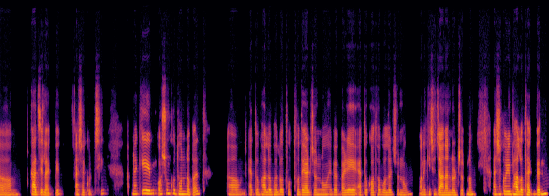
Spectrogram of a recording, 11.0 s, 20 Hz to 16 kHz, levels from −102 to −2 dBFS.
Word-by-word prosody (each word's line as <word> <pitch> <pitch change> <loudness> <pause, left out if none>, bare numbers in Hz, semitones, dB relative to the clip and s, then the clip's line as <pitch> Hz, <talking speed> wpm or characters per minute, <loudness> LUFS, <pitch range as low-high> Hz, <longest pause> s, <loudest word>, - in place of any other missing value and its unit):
আম 175 -1 -1 0.4
কাজে 190 -2 +6
লাগবে। 175 - -2 0.4
আশা 190 -2 -1
করছি। - - -4 0.5
আপনাকে 235 +2 -2 0.3
অসংখ্য 265 +3 +1
ধন্যবাদ। 215 +1 +2 0.6
আম 190 0 -2 0.2
এত 185 0 -8
ভালো, 190 0 +3
ভালো 185 0 0
তথ্য 195 - -9
দেওয়ার 180 0 +4
জন্য, 185 +1 -3 0.2
এ - - -7
ব্যাপারে 185 0 0 0.2
এত 175 - -13
কথা 175 +2 -2
বলার 180 +1 -2
জন্য, 180 -1 -6 0.4
অনেক 185 - -3
কিছু 200 0 -1
জানানোর 170 0 +4
জন্য। - - -3 0.5
আশা 205 +1 +3
করি 215 0 +4
ভালো 195 -1 +8
থাকবেন। 190 +1 +4
190 Hz, 160 wpm, -27 LUFS, 180-200 Hz, 0.6 s, ভালো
